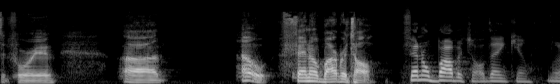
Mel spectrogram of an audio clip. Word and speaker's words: phenobarbital: again, his wife, Donna, who was given this phenidibro, I can't pronounce it right, phenobarbital oral.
